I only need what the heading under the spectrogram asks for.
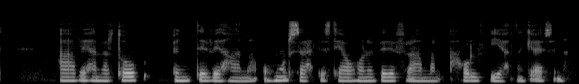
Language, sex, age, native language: Icelandic, female, 30-39, Icelandic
